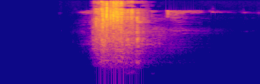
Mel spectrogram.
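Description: Clothes rustle and hangers clack on a rail.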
